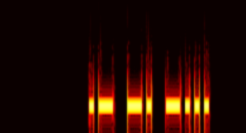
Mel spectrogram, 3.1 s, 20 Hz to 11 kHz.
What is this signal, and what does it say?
Morse code, heard as a keyed tone, about 20 wpm, 700 Hz. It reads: ANB
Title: All Cut Numbers - 3-Digit 20wpm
